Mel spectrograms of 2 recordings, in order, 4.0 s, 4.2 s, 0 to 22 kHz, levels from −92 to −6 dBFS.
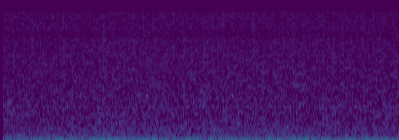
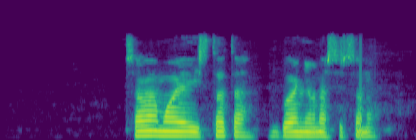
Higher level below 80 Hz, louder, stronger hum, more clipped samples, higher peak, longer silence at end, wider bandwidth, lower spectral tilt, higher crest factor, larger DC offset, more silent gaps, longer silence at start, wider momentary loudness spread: second, -72 dBFS vs -56 dBFS; second, -67 LUFS vs -18 LUFS; neither; neither; second, -50 dBFS vs -2 dBFS; second, 0 s vs 0.4 s; first, 16.5 kHz vs 8 kHz; second, -2 dB/octave vs -6.5 dB/octave; about the same, 18 dB vs 18 dB; neither; neither; second, 0 s vs 1.25 s; second, 1 LU vs 11 LU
